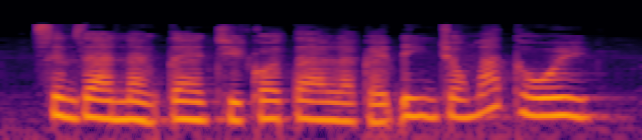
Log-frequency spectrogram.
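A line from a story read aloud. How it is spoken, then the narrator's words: Cold scoff, inwardly afraid. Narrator (Vietnamese): Vu Thu Nguyệt trong lòng vẫn sợ hãi, hừ lạnh nói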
